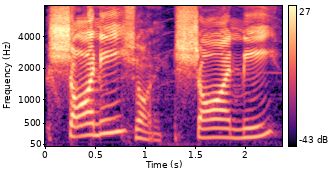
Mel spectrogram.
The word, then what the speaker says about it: Shawnee: Shawnee. Like the male name of Sean, but I guess they didn't get the girl.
